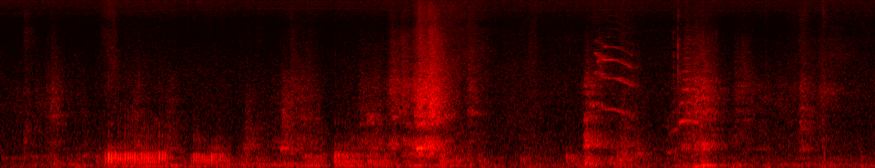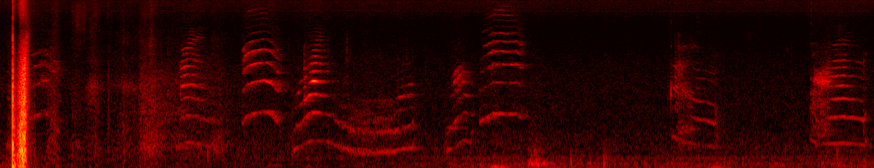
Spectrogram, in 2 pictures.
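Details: Indoor cats, a mother cat upset and kittens playing with their first toy, a horse-drawn carriage; a busy run of loud, high, arched meows in the second half, after rustling and one sharp knock.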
